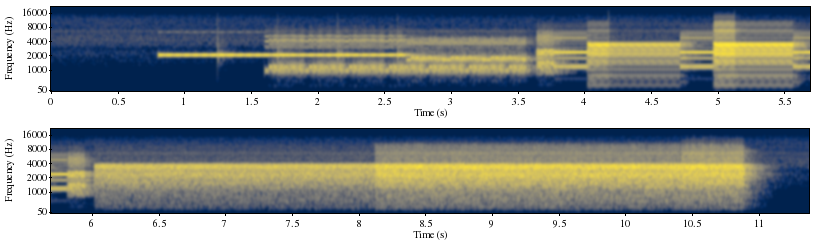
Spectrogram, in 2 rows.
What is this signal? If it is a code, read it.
Dial-up modem handshake (V.34 or later), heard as a whistle, warbles, then hiss, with room echo.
